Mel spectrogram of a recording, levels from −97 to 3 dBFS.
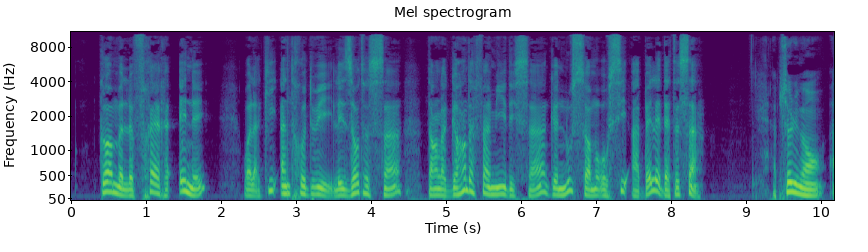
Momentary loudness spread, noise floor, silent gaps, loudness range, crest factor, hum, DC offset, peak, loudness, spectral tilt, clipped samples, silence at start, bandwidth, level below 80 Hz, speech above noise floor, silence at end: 9 LU; -64 dBFS; none; 2 LU; 16 dB; none; under 0.1%; -4 dBFS; -20 LUFS; -7 dB/octave; under 0.1%; 0.4 s; 11 kHz; -50 dBFS; 45 dB; 0.15 s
